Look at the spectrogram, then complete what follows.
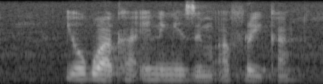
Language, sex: Zulu, female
